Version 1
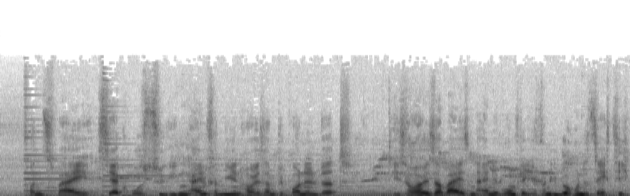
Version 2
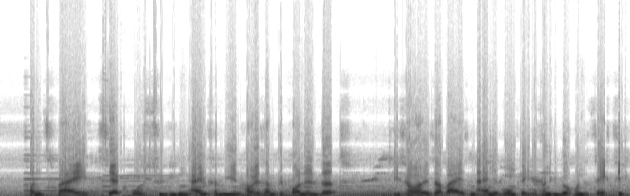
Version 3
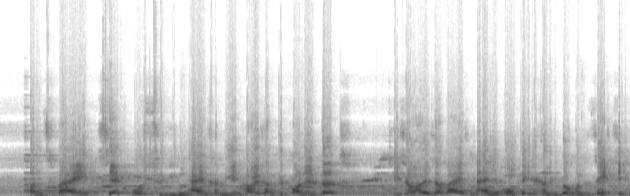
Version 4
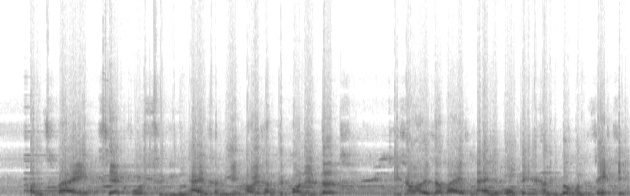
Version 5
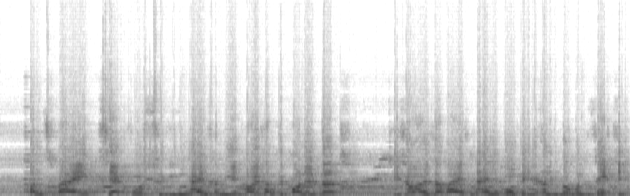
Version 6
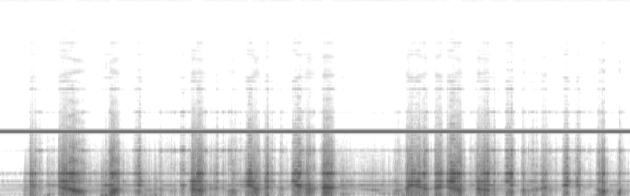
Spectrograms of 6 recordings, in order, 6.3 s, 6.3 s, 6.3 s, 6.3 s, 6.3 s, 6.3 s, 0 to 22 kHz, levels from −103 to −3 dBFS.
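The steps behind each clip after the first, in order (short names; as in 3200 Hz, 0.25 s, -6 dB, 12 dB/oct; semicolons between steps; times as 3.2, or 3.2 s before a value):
Wiener smoothing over 15 samples; compressor 6:1, threshold -25 dBFS, peak gain reduction 12 dB; gain +4 dB
HPF 640 Hz 12 dB/oct; limiter -21.5 dBFS, peak gain reduction 7 dB; on a send at -2 dB: reverb RT60 0.65 s, pre-delay 3 ms
echo 0.256 s -21 dB; gain -5 dB
robotiser 280 Hz; gain +5 dB
spectrum mirrored in octaves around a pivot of 1200 Hz; added harmonics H 7 -18 dB, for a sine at -22.5 dBFS; pulse-width modulation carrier 7300 Hz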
